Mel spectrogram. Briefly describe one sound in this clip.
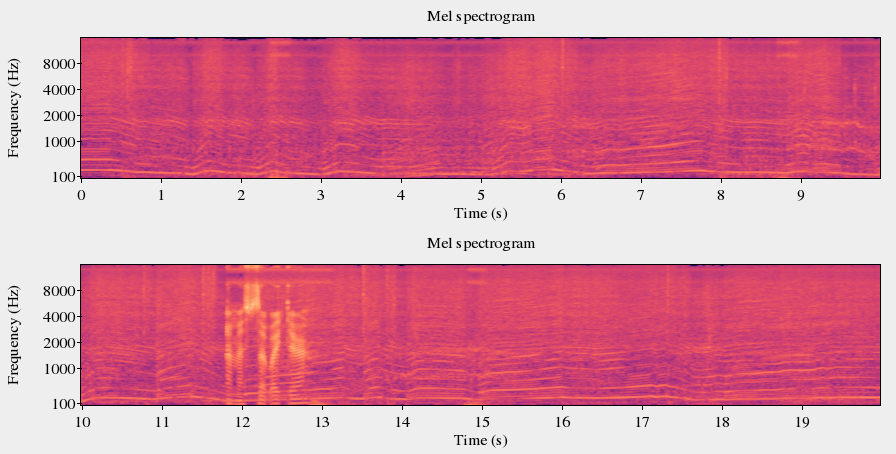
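A racing car engine revs high and rises and falls as the gears shift.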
